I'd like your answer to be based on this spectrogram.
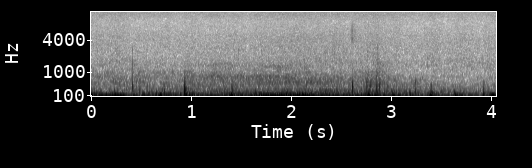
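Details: Soft low heartbeat thumps under a deep rumbling hum of stomach gurgles, in a relaxation recording; normal heart sounds.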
